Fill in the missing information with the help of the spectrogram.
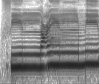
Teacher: lam sukun ini dinamakan dengan lam mutlak kita baca lamnya dengan jelas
